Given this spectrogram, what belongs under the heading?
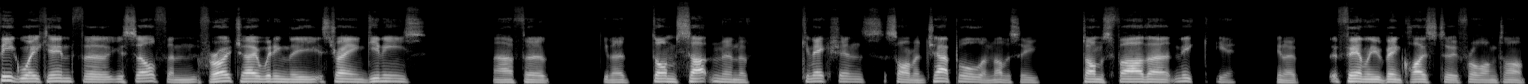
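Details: Adult male speaker; normal voice.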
